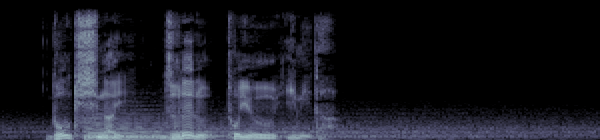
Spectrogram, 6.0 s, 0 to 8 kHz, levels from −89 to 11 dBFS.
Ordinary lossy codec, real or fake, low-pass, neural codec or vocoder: none; real; 7.2 kHz; none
